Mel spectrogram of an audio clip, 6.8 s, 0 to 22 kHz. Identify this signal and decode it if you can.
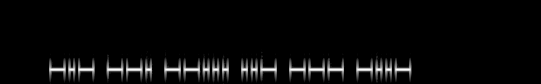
Morse code, heard as a keyed tone, about 20 wpm, 700 Hz. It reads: KG7UOX
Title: USA Call Signs - 6 Characters - Repeated 2x - 20wpm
